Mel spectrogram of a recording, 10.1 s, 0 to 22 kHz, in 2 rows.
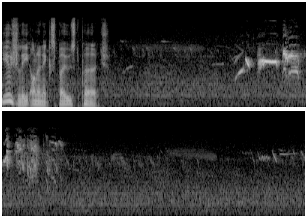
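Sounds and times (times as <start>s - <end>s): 
speech: 0.0s - 1.9s
common blackbird singing: 2.0s - 10.1s.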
